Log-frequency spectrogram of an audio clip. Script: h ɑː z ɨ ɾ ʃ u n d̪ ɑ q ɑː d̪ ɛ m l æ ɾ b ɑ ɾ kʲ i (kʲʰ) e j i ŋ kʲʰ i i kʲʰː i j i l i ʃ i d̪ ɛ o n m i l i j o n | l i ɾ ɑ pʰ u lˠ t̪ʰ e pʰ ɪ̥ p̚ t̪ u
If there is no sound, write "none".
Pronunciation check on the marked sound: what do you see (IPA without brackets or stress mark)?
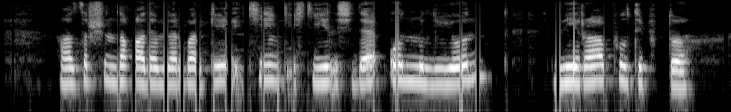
kʲʰ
